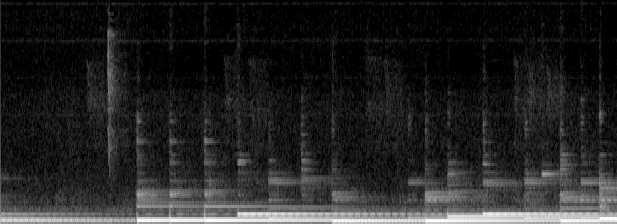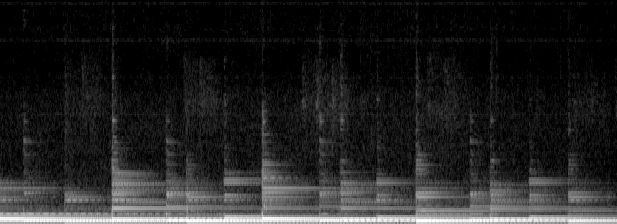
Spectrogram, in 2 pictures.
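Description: Handpan (hang drum) played solo: struck steel notes ringing with long sustain, overlapping into a slow, melodic run of roughly two notes a second, with no percussion beat or bass under it.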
